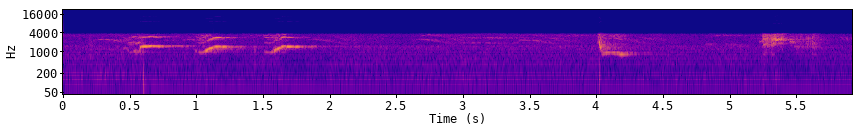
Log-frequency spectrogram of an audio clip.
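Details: A South Island kaka, one of a breeding pair in a public aviary at Dunedin Botanic Gardens, New Zealand, swinging on a chain, gives three quick rising-then-falling whistled calls, then two harsher downward-swept notes after a pause.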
